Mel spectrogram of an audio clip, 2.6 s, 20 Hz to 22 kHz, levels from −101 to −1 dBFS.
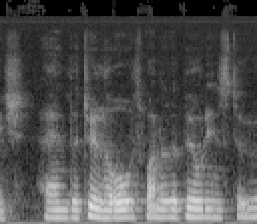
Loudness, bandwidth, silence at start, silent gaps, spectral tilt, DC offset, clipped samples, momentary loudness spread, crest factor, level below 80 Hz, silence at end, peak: -23 LUFS; 16.5 kHz; 0 s; none; -8 dB/octave; 0.4%; under 0.1%; 10 LU; 18 dB; -62 dBFS; 0 s; -6 dBFS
